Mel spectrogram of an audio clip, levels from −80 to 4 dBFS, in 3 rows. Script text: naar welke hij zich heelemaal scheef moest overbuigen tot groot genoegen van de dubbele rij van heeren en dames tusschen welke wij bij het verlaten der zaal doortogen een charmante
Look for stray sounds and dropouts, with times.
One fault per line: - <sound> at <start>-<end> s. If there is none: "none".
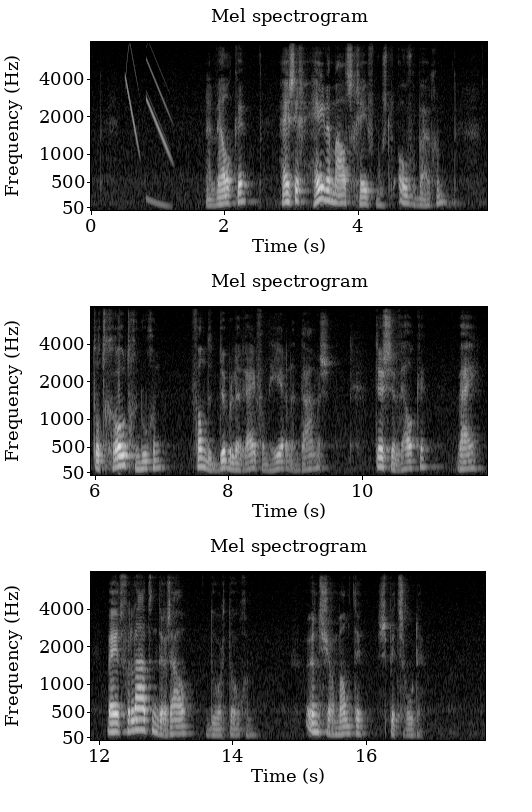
- chirp at 0.5-1.3 s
